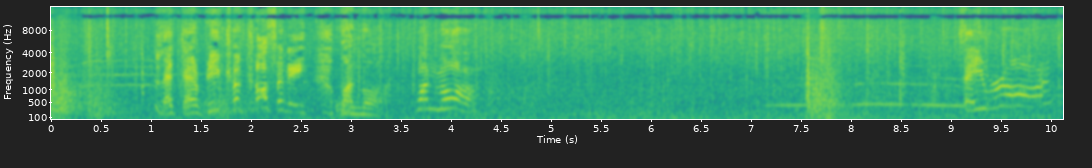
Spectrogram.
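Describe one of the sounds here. A man calls out with excitement.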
